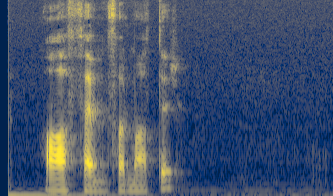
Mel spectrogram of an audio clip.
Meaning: indefinite plural of A5-format
- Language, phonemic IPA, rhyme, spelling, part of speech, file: Norwegian Bokmål, /ˈɑːfɛmfɔɾmɑːtər/, -ər, A5-formater, noun, NB - Pronunciation of Norwegian Bokmål «A5-formater».ogg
